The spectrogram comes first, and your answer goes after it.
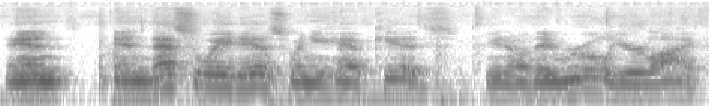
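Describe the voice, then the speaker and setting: A man's voice: medium pitch, moderate pace, a little mellow, slight background noise, rough recording. A man joins in on the family stories as the father. He speaks casually and adds dry, wry remarks. He fills in the details his wife leaves out.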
